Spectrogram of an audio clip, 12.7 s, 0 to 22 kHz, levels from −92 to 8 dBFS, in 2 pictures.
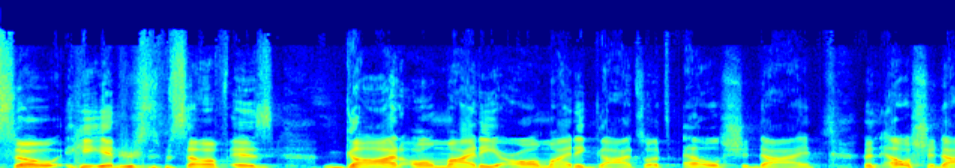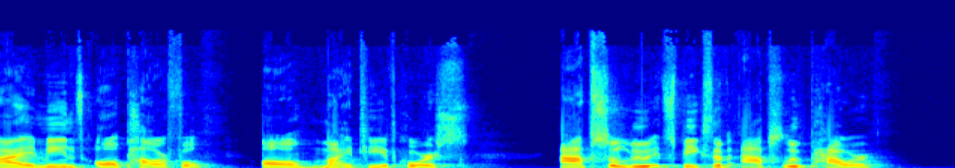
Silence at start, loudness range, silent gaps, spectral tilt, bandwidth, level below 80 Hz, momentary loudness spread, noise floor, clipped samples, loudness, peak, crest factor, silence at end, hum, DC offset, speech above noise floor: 0 s; 5 LU; none; -5 dB/octave; 18 kHz; -76 dBFS; 11 LU; -71 dBFS; under 0.1%; -23 LUFS; -4 dBFS; 20 dB; 0.55 s; none; under 0.1%; 48 dB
